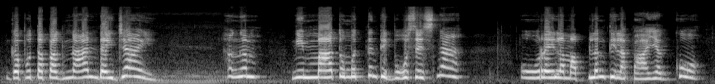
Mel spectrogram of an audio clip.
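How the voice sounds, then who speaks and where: Quarrelsome young sister-in-law, female actor, Filipino accent: very high pitch, spiteful, accusing, bossy radio drama. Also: unhurried. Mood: spiteful, taunting. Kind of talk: radio-style audio drama acting.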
